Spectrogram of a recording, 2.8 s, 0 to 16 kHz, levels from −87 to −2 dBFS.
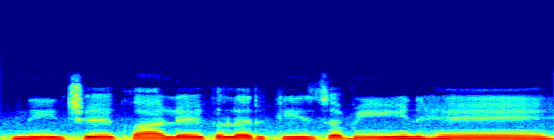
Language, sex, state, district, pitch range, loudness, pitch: Hindi, female, Madhya Pradesh, Bhopal, 195-205 Hz, -12 LUFS, 200 Hz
